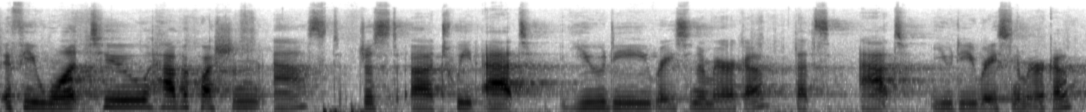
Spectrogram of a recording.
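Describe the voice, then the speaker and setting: A woman professor moderates an onstage talk, asking measured questions with small filler pauses. Her mid-pitched voice sounds roomy and carries a long hall reverb. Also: steady tone, pushed and bright, slight background noise. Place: university auditorium.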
